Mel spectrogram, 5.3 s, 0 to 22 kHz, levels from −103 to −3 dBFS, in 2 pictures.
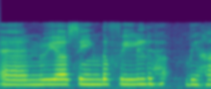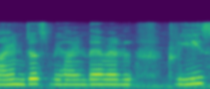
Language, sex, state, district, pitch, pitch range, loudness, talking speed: English, female, Maharashtra, Gondia, 220 Hz, 215-230 Hz, -17 LUFS, 135 wpm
